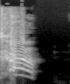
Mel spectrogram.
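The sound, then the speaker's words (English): A single sharp sneeze bursts out, an abrupt noisy onset trailing into a brief voiced tail, then silence. “We have to edit those sneezes out.”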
